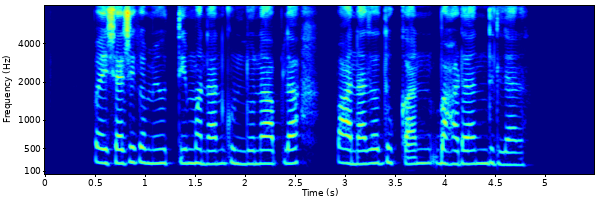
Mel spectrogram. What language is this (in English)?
Marathi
